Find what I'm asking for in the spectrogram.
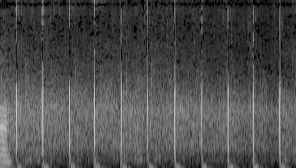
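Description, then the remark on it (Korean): A church audience claps together in a steady, even rhythm, giving applause of glory to the Lord after praise singing, about eleven sharp claps in quick succession, moderately loud, with a faint murmur of background noise between them. “우리 찬양 받으신 주님께 영광의 박수 올리겠습니다.”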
